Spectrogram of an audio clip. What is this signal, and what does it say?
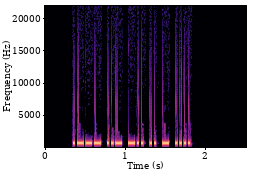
Morse code, heard as a keyed tone, about 42 wpm, 700 Hz. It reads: JUDITH
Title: USA Common Names - 45wpm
